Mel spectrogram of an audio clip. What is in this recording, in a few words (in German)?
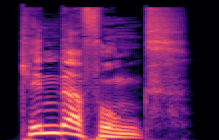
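"Kinderfunks", German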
